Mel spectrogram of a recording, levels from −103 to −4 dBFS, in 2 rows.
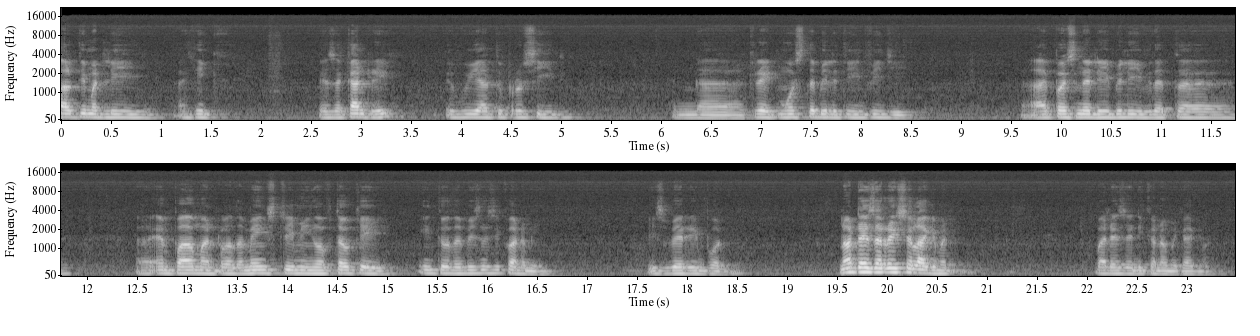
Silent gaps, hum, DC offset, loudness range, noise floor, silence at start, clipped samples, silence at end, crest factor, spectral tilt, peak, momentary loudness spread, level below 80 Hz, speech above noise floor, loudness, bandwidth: none; none; under 0.1%; 8 LU; -51 dBFS; 0 s; under 0.1%; 0.1 s; 24 dB; -7 dB/octave; -2 dBFS; 15 LU; -62 dBFS; 27 dB; -25 LUFS; 17 kHz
